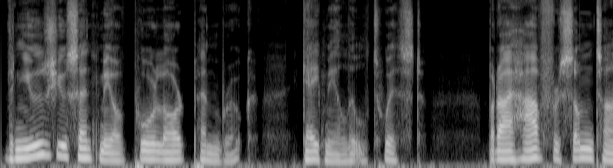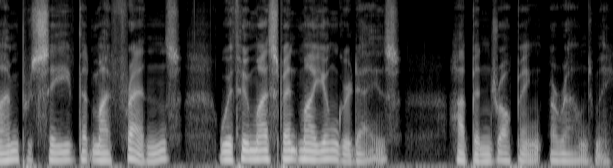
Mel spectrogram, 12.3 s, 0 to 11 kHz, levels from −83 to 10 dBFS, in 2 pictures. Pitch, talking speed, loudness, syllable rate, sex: 115 Hz, 175 wpm, -18 LUFS, 4.3 syllables/s, male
